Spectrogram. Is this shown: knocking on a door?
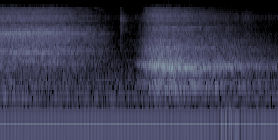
no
